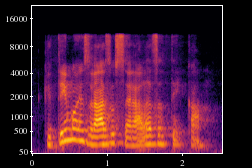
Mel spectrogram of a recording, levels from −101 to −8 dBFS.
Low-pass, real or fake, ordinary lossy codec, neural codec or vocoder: 10.8 kHz; fake; none; codec, 24 kHz, 3 kbps, HILCodec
